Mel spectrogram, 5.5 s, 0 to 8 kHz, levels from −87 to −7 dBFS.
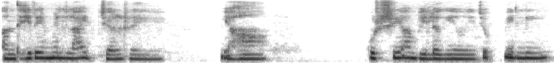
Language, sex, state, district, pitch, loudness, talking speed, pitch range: Hindi, female, Bihar, Jahanabad, 235 Hz, -28 LUFS, 160 wpm, 210-255 Hz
